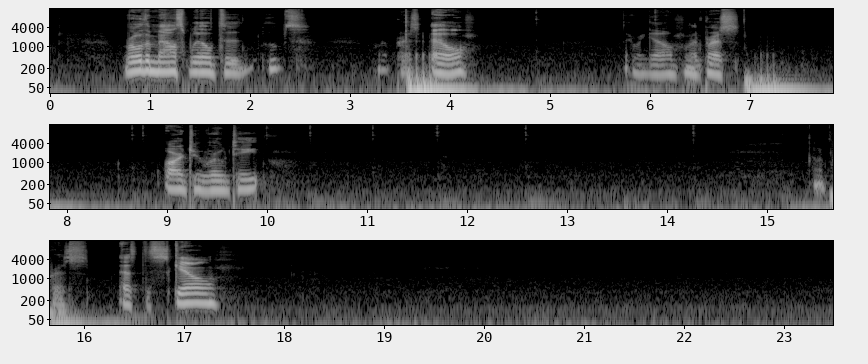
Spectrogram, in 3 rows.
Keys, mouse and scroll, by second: 0.0 scroll down 1, 1.3 click, 2.3 right click, 2.5 click, 3.5 i, 4.8 click, 7.0 r, 8.7 click, 8.8 click, 10.0 click, 11.0 click, 12.6 click, 13.6 click, 15.6 s, 16.4 click, 16.5 click.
